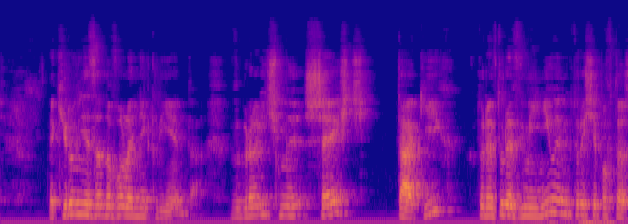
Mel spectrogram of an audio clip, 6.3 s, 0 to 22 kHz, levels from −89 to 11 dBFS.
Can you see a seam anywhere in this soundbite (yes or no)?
yes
